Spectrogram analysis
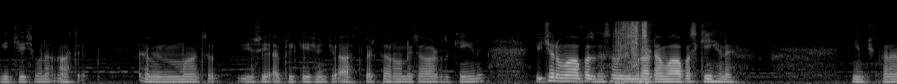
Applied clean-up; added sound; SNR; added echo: none; Tearing; 14 dB; none.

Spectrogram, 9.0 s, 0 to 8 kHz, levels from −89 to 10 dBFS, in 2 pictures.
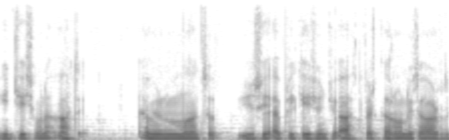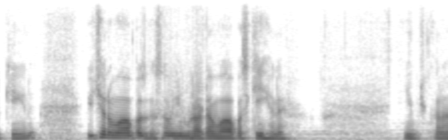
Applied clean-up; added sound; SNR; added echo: neural separator model SepFormer DNS4.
